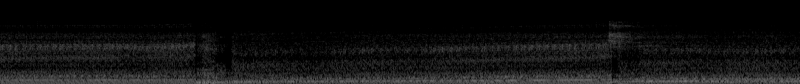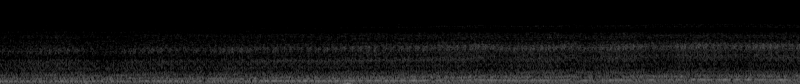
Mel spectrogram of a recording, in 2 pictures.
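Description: A truck engine pulling in second gear in a trucking video game drones steadily and loudly throughout, with two brief clunks early on and no voices.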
